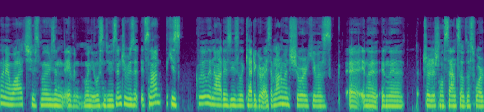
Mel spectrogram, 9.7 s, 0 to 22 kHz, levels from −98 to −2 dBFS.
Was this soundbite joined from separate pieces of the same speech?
no; 0 cuts

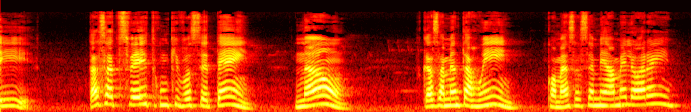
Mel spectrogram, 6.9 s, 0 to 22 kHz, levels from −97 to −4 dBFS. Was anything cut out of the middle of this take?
no; 0 cuts

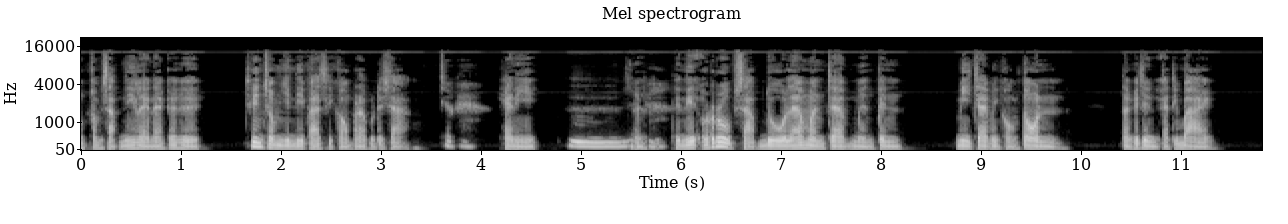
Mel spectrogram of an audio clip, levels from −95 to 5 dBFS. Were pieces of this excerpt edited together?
no; 0 cuts

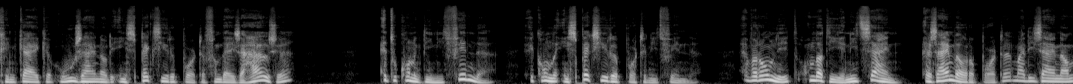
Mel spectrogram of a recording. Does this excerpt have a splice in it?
no; 0 cuts

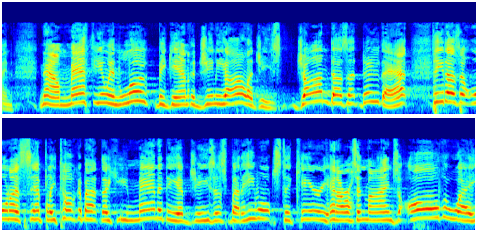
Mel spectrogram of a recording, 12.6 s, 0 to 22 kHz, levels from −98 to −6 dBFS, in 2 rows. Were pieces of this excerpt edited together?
yes; 4 cuts; at 2.5 s, 5.7 s, 10.6 s, 11.0 s

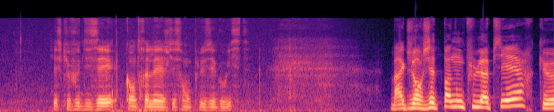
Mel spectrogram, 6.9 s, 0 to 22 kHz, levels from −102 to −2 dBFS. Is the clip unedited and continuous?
no; 2 cuts; at 2.1 s, 5.1 s

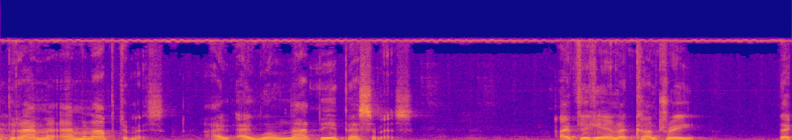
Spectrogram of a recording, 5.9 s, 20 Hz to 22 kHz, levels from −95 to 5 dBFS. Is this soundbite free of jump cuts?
no; 1 cut; at 4.1 s

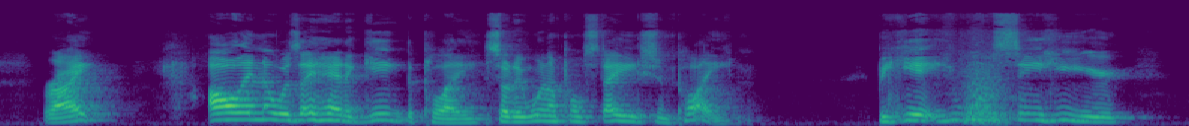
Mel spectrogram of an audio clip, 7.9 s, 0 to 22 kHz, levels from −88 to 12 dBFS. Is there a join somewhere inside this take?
no; 0 cuts

